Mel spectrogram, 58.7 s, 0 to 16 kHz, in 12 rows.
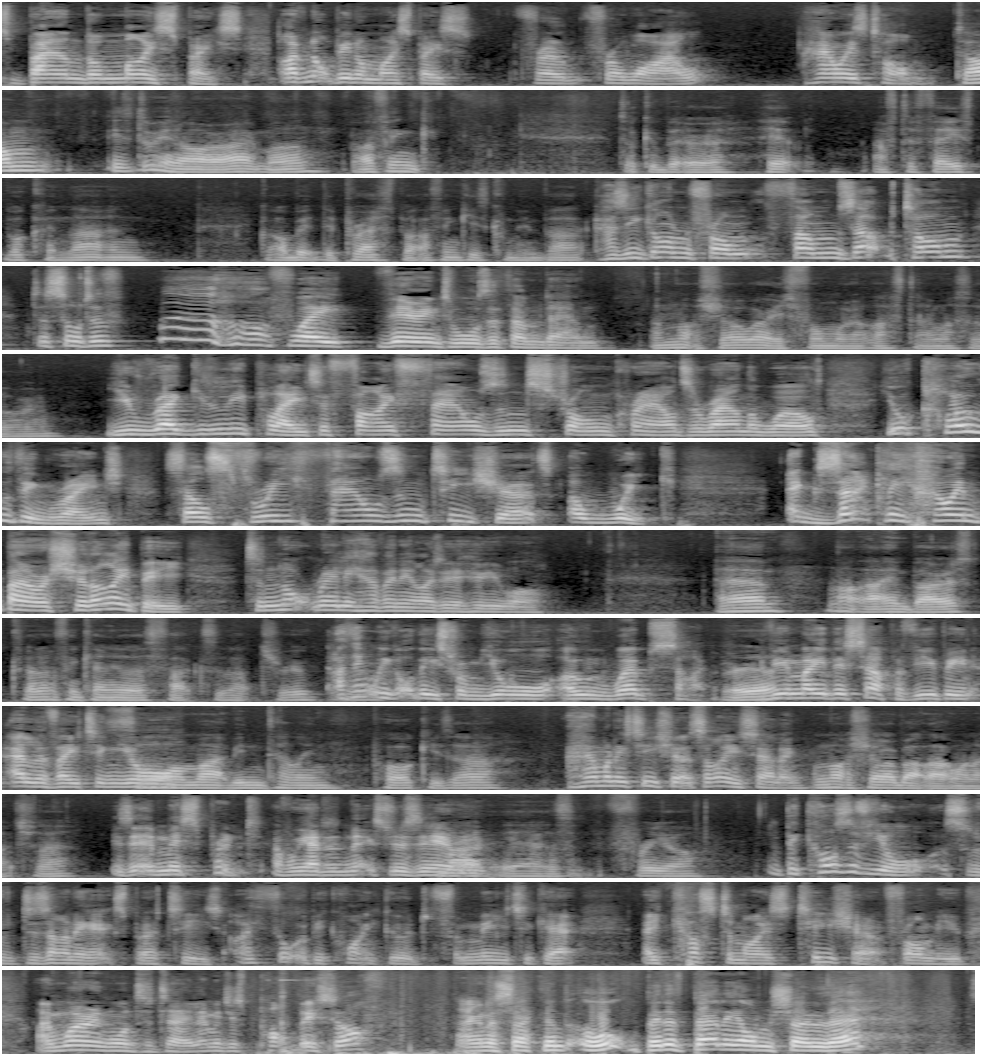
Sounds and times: Speech: 0.0s - 7.1s, 8.0s - 27.8s, 28.4s - 32.1s, 32.9s - 58.6s.

